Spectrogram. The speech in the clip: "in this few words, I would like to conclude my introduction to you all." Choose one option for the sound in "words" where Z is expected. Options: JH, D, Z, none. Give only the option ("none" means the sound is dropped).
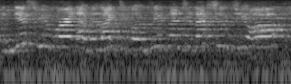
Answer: none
